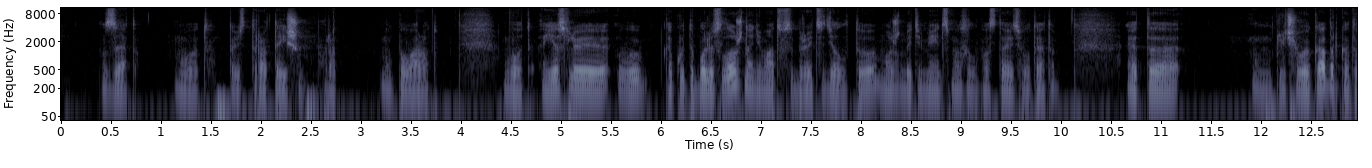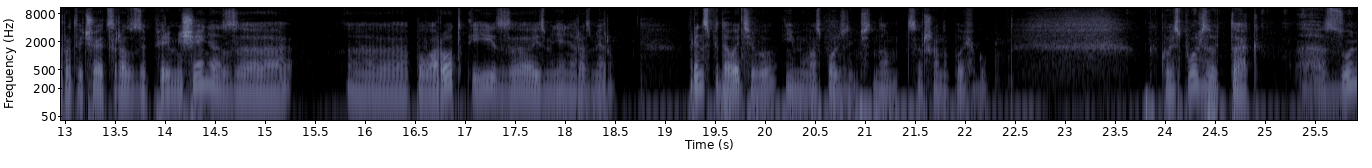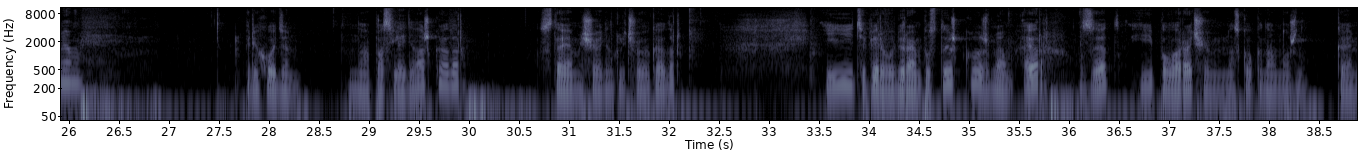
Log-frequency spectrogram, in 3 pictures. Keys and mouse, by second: 23.6-28.9 middle drag, 28.9-31.2 drag, 31.2 i, 35.7 r.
